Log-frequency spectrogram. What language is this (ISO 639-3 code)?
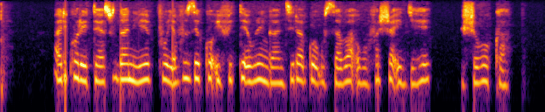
kin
